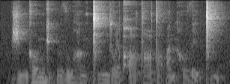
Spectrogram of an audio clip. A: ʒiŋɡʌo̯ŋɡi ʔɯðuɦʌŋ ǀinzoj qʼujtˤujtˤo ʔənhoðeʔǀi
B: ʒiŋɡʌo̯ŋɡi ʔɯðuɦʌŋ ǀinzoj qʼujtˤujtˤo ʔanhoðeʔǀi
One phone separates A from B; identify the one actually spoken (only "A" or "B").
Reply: B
